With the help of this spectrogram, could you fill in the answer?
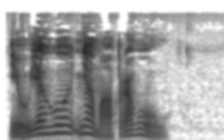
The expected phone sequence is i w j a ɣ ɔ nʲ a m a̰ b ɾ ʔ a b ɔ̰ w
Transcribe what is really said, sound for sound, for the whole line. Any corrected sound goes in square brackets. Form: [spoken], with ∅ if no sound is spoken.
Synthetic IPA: i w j a ɣ ɔ nʲ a m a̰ [p] ɾ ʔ a [v] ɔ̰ w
